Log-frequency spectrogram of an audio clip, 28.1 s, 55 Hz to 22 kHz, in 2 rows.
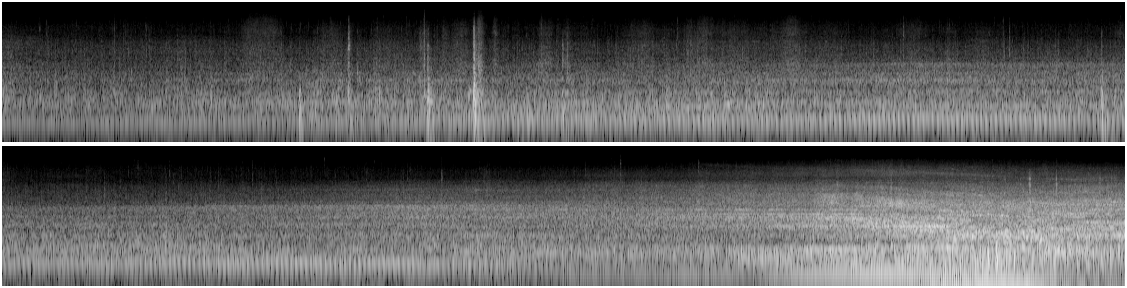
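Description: MBTA commuter train approaching and passing: a rumble that builds steadily and is loudest about 25 seconds in, with a deep low drone under it as the train goes by. A few sharp knocks come about 4 to 6 seconds in.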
